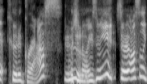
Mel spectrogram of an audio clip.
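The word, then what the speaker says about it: coup de grâce: It is like a coup de grace. You do this, but it's a ah instead of an ah.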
